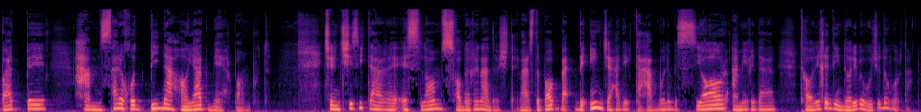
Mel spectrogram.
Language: Persian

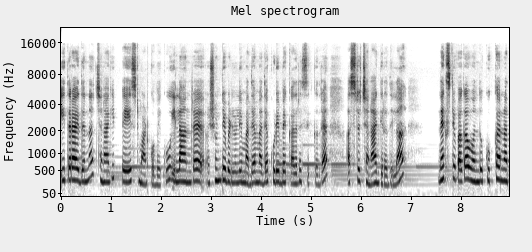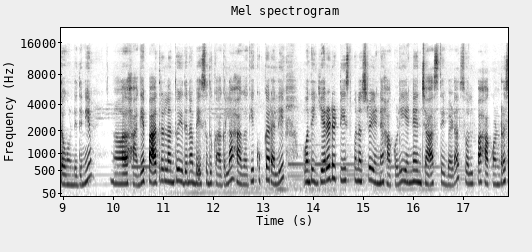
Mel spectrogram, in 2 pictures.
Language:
Romanian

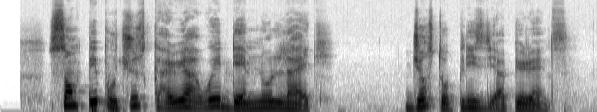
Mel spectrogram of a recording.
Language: Nigerian Pidgin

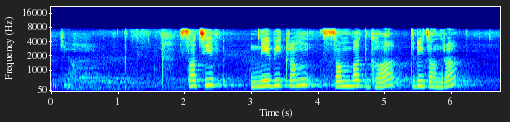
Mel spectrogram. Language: Nepali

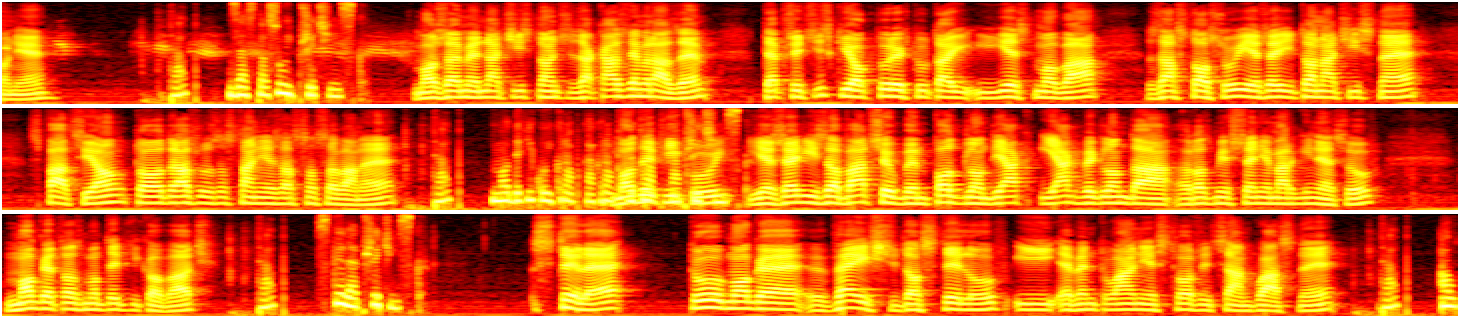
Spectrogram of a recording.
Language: Polish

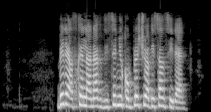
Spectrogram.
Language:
Basque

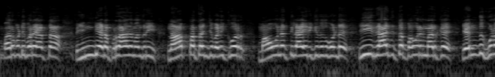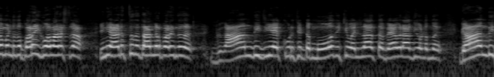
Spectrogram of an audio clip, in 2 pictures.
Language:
Malayalam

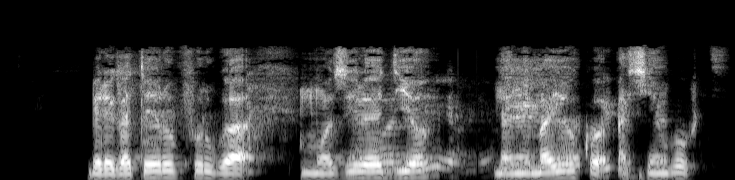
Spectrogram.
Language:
Kinyarwanda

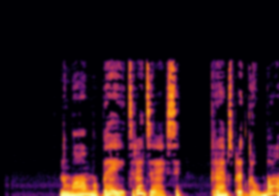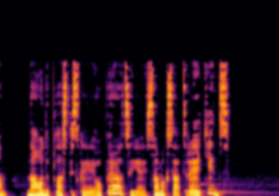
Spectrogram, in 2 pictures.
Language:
Latvian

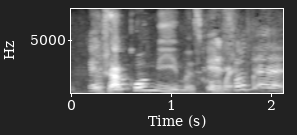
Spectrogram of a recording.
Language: Portuguese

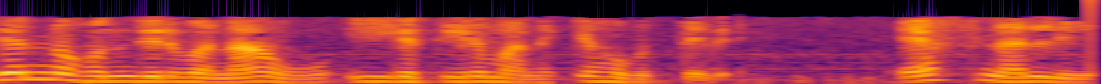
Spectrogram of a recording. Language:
Kannada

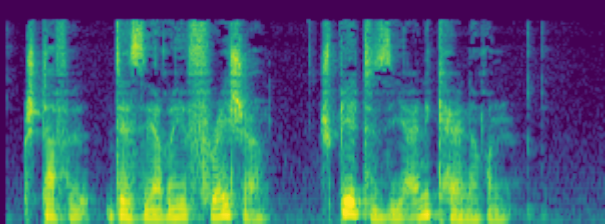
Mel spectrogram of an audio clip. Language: German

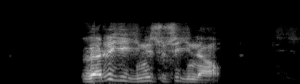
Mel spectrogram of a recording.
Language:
Kabyle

